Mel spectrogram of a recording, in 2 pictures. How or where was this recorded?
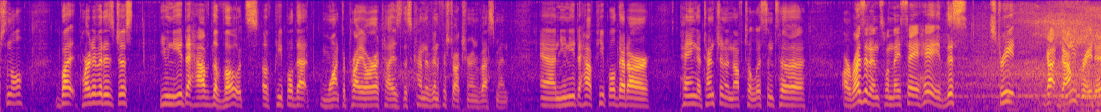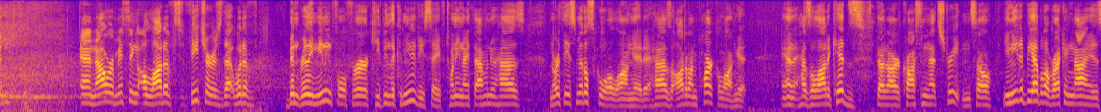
outdoors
